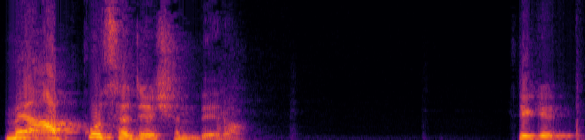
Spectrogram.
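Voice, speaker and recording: A man's voice: high-pitched, very animated, unhurried, gravelly, fairly bright tone. A man teaching a spoken English lesson, explaining patiently in Hindi and addressing his students affectionately.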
